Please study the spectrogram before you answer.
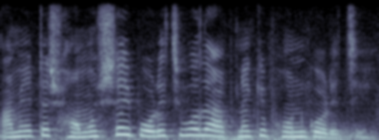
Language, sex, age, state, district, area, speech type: Bengali, female, 18-30, West Bengal, Birbhum, urban, spontaneous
